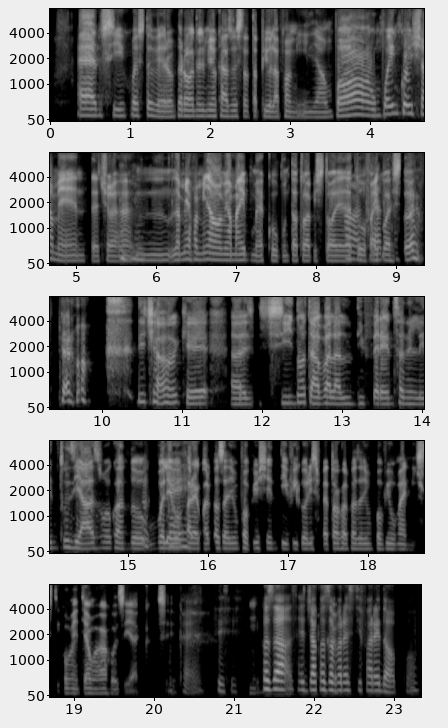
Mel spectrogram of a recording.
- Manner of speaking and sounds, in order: "cioè" said as "ceh"; "famiglia" said as "famiia"; laughing while speaking: "Però"
- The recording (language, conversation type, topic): Italian, unstructured, Qual è stato il tuo ricordo più bello a scuola?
